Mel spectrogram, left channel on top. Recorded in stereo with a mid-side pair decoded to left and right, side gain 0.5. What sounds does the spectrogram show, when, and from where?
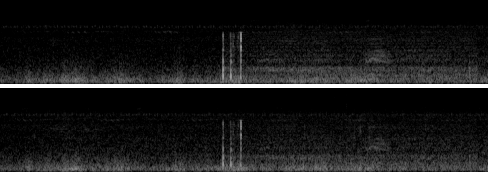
2.2 s breathing: 30° left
